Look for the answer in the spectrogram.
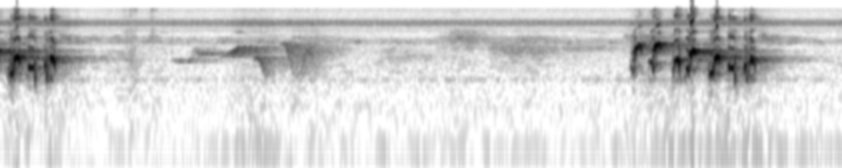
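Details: Bulbul used as a lure against wild birds gives two brief bursts of fast chirpy whistles, separated by several seconds of near silence with a faint soft note between.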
